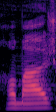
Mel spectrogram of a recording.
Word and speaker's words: homage: one of those, the homage ones, in a crate. Like they found an uncrated one. And The, No, that's not even surprising. that's the H is silent. homage. Like the P in Swimming. that's not even surprising, Sleepy,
